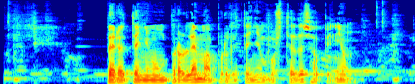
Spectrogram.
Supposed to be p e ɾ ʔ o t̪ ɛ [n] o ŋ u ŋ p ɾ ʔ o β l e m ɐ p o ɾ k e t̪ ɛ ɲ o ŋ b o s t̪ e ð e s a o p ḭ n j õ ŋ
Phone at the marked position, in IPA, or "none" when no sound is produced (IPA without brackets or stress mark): ɲ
